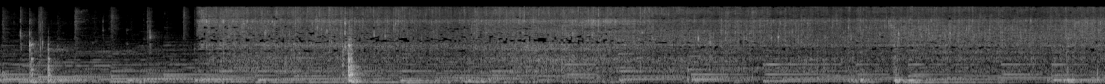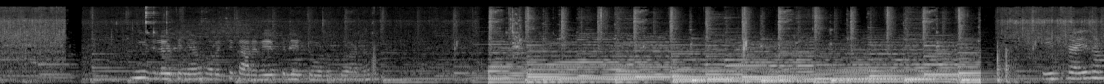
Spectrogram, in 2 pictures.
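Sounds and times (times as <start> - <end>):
background music: 0.0 - 22.0
potatoes sizzling in hot oil: 2.0 - 16.2, 20.9 - 22.0.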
